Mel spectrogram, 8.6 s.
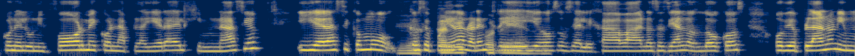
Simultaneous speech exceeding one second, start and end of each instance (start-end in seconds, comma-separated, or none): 3.9-5.5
